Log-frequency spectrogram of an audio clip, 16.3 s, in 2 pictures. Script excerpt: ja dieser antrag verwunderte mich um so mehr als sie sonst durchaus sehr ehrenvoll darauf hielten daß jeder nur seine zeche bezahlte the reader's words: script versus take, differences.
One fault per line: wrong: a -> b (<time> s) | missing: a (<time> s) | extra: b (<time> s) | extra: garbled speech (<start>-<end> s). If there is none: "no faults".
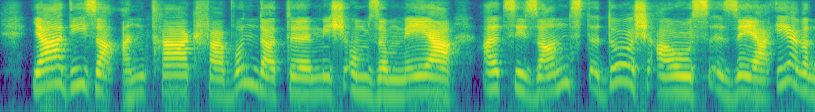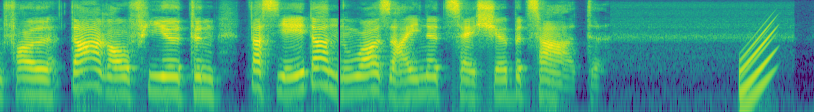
no faults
